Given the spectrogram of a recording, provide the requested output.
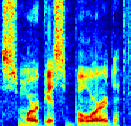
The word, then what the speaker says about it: smorgasbord: with also yes i know the word is smorgasbord i'm aware that's how you say it i'm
